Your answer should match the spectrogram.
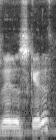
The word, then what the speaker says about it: Lynyrd Skynyrd: their best known album their debut pronounced little skinner this one was this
